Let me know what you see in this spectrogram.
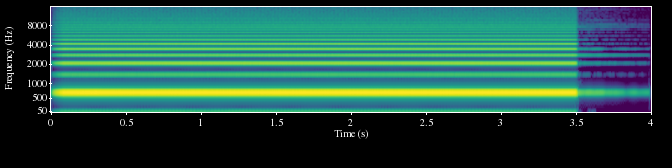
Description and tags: FM Strings F5
An analog-esque strings ensemble sound. This is the note F of octave 5. (Created with AudioSauna, as always.)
